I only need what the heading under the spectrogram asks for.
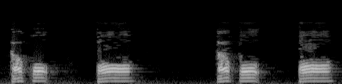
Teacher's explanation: القاف كما نعلم يا إخوة من أقصى اللسان مع ما يحاذيه من الحنك الأعلى · Term: حرف القاف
